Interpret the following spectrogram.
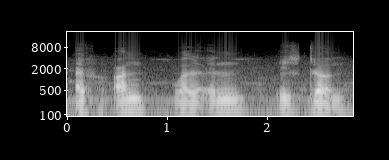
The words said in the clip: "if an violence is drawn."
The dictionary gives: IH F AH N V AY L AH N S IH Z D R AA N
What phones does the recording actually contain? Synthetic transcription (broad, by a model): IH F AH N W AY L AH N IH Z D R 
